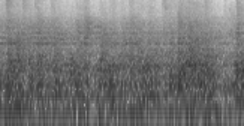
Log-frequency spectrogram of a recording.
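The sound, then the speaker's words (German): A train rumbles steadily along the rails, its wagons clattering in a dense, continuous roar with faint rhythmic clicks, and no one speaks. “Nach dem Mauerfall ging es dann mit dem Zug über Budapest nach Griechenland.”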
